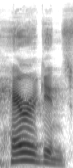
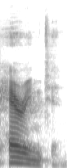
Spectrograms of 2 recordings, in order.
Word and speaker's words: Harrigan: have to correct myself it's Mr harrigan's phone there's no T I said it wrong I kept doing that too it's Mr hargan's phone not Mr Harrington I really liked it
